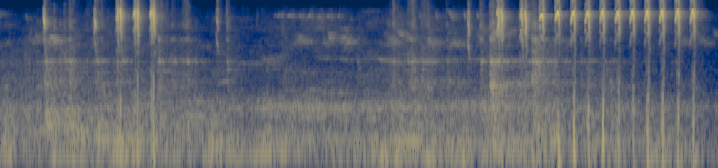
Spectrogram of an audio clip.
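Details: Vigorous male velvet-fronted nuthatch calling its companions as a lure: a few sharp chips early, a pause with faint background noise, then a long, steady burst of rapid high-pitched notes.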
